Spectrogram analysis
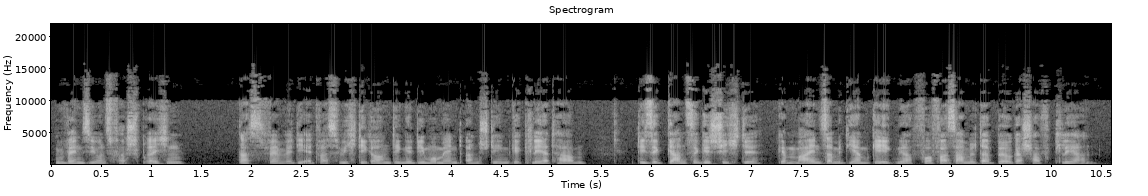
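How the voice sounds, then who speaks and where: A man's voice: lowish voice, normal speed, fairly bright tone, dry recording, natural voice. A man playing a resolute, fair-minded hero in a children's radio play, speaking in a firm, articulate, commanding way. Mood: diplomatic.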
